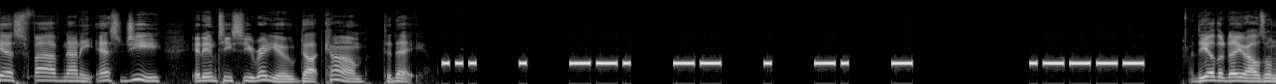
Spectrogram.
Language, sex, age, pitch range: English, male, 30-49, 145-190 Hz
